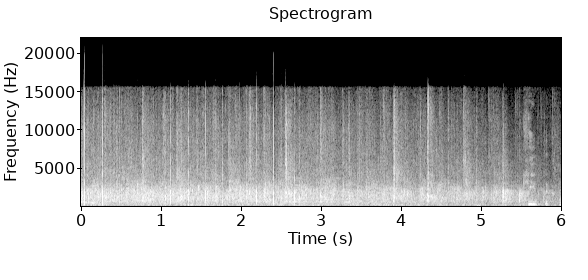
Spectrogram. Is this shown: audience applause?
yes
